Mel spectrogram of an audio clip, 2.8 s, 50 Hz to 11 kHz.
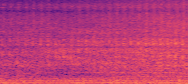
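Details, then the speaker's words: Auction vehicle with 172,000 miles, started cold after a cold night and still warming up: an even idle with a light, quick valvetrain ticking clatter on the hum. This is judged normal for the mileage and nothing unhealthy. "Yeah, she sounds all right. A little clattery, but it kind of sounds normal to me with 172,000 miles. You know, they start making a little bit of noise."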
